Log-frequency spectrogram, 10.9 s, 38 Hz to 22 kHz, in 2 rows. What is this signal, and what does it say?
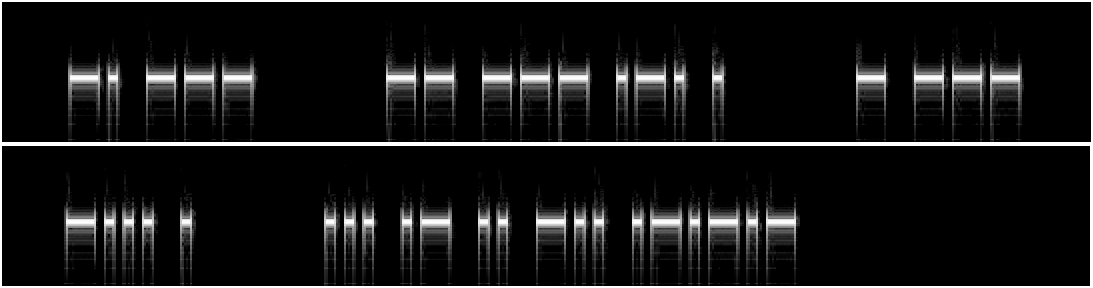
Morse code, heard as a keyed tone, about 25 wpm, 700 Hz. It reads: NO MORE TO BE SAID.
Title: 2x Word-Spacing - Sentences from Top 100 Words - 25wpm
